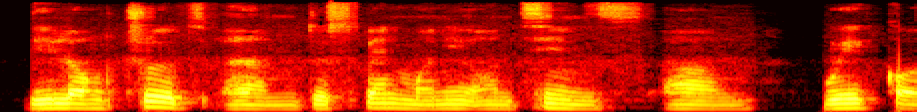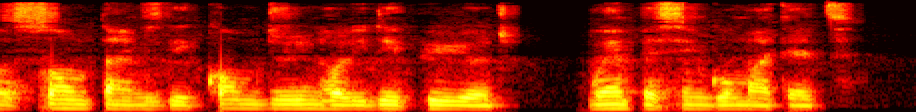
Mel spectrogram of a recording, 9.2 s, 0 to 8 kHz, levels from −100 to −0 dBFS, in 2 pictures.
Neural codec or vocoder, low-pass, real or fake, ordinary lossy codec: none; 7.2 kHz; real; AAC, 32 kbps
